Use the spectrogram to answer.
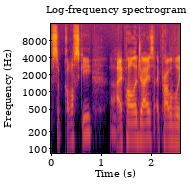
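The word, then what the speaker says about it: Sapkowski: In fact, I'm pretty sure I said Subcowski instead of Subkovski.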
